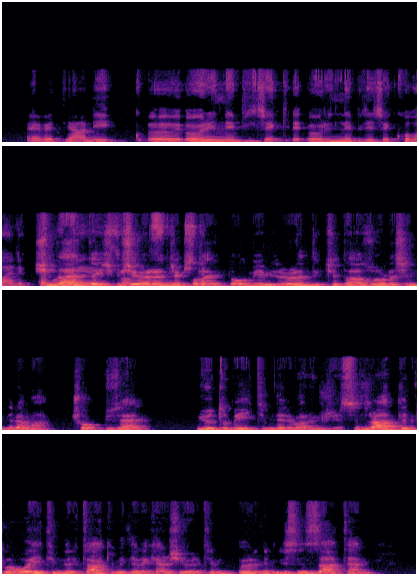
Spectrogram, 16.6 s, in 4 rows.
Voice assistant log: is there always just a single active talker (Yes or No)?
No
